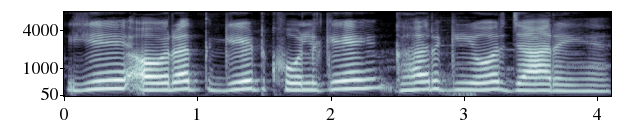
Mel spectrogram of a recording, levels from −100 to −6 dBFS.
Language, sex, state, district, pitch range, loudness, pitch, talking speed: Hindi, female, Jharkhand, Ranchi, 235-275 Hz, -17 LUFS, 250 Hz, 160 wpm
